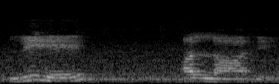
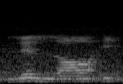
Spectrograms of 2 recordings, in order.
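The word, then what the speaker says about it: لِلَّهِ: You can pronounce, if you want to, if you are a slow reader, you can say Li Allahi. You can pronounce, there's nothing wrong in that. But according to the rule of Tajweed, you can drop. You have the option of dropping alif here and pronounce Lillahi.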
